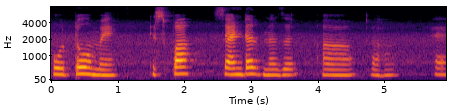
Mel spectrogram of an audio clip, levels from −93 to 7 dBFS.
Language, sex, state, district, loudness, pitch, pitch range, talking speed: Hindi, female, Madhya Pradesh, Umaria, -19 LUFS, 245 Hz, 225-265 Hz, 80 wpm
